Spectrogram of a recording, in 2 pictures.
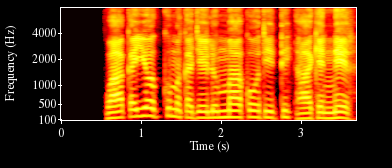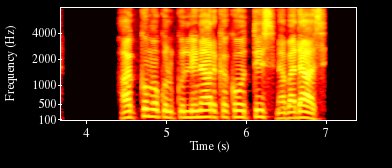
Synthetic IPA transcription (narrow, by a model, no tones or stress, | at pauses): waːkʼɐjːɔɐkːʊmɐkʼɐd͡ʒe̞ːlʊmːaːko̞ːt̪iːt̪ːɪnaːkɛnːe̞ːɾɐ̥ | ʔɐkːʊmɐkʼʊlkʼʊlːɪnaɐɾkɐko̞ːt̪ːɪsnɐbɐᶑaːsɛ̥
